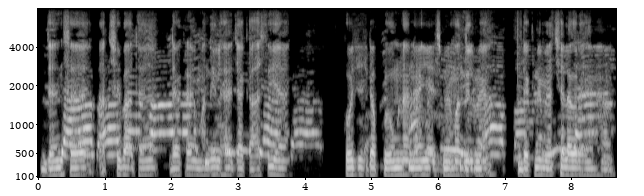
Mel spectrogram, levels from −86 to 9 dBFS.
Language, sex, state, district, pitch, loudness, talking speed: Hindi, male, Bihar, Vaishali, 130 Hz, -14 LUFS, 185 wpm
